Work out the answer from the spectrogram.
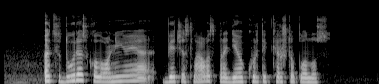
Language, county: Lithuanian, Vilnius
